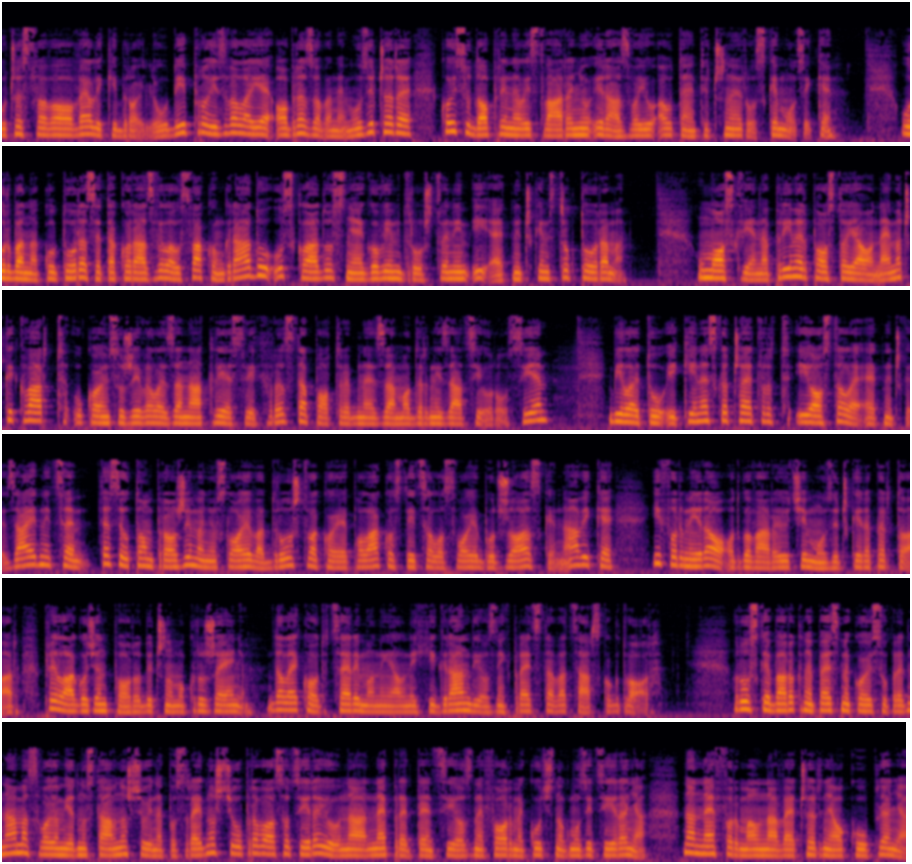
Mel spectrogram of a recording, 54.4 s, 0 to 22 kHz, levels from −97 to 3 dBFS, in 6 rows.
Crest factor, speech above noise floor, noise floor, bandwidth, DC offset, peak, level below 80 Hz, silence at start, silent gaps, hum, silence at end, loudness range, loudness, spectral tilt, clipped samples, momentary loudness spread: 18 dB; 25 dB; -54 dBFS; 11.5 kHz; under 0.1%; -10 dBFS; -60 dBFS; 0 s; none; none; 0 s; 3 LU; -29 LUFS; -5.5 dB/octave; under 0.1%; 7 LU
